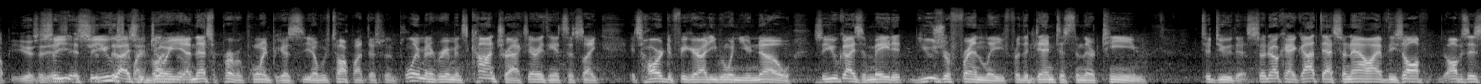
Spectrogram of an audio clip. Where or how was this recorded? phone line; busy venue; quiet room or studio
busy venue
